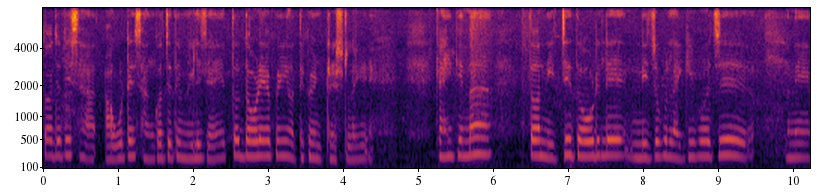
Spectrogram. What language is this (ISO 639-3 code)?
ori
